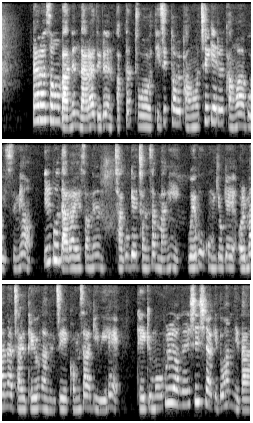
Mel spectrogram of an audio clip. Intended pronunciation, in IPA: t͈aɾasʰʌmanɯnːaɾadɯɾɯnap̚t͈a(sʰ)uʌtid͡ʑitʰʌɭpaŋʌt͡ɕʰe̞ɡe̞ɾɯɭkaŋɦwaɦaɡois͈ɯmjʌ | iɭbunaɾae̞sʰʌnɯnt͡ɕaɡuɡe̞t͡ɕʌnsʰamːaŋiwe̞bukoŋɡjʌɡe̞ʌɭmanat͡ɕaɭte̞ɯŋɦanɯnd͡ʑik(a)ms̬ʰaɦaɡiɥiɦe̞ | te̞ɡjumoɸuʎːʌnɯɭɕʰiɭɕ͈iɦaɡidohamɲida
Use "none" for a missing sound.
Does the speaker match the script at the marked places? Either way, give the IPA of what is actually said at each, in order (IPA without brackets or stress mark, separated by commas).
tʰ, ʌ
